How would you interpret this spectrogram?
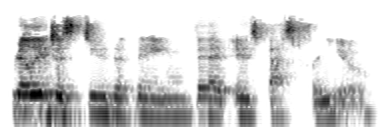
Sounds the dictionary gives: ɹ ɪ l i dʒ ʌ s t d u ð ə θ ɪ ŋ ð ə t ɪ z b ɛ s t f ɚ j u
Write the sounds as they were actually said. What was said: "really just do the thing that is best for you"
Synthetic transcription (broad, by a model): ɹ ɪ l i dʒ ʌ s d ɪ ð ə θ ɪ ŋ ð ə t ɪ z b ɛ s t f ɚ j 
